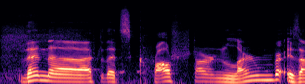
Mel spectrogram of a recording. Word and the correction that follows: Christian Lembach: Am I getting this right now? No, it's Christian Lembach.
